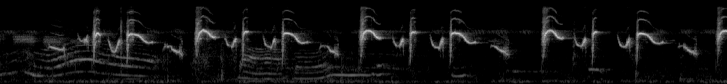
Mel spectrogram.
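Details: Long-tailed shrike lure song used to provoke other shrikes into anger: loud, clear whistled notes sweeping up then down, several with long looping slides, repeated about once a second in an energetic, varied phrase.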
